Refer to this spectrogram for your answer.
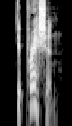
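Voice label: "depression", British English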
